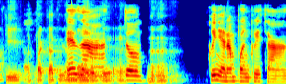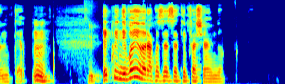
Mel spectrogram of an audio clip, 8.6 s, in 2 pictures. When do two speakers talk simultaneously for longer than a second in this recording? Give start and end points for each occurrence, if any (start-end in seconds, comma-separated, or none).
0.9-2.2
